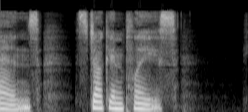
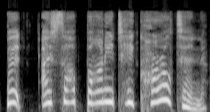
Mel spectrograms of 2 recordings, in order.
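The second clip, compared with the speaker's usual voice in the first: much higher desperate cry; frightened cry; 14 semitones higher than usual. A narrator's reading. Jason crying to Marla as she pushes him out, high frightened cry. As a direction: cry out, pleading to be believed. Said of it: "he cried".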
